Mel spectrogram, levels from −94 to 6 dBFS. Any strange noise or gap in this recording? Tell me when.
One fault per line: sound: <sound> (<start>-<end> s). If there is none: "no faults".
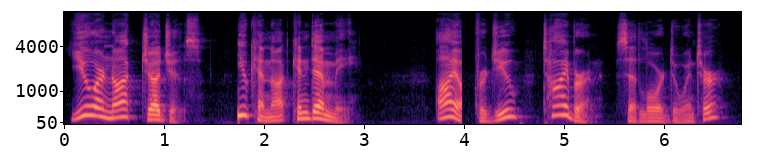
sound: dropout (4.0-4.1 s)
